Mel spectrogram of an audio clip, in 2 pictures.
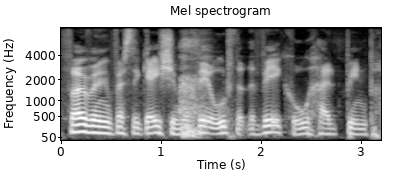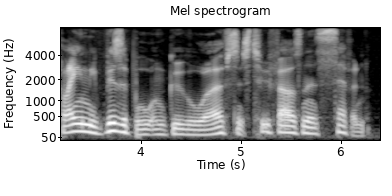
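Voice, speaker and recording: A man's voice: medium pitch, fairly quick, dry recording. A man co-hosting a podcast, chatting casually and reading out odd news stories in an informal, sweary way. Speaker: podcast co-host.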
